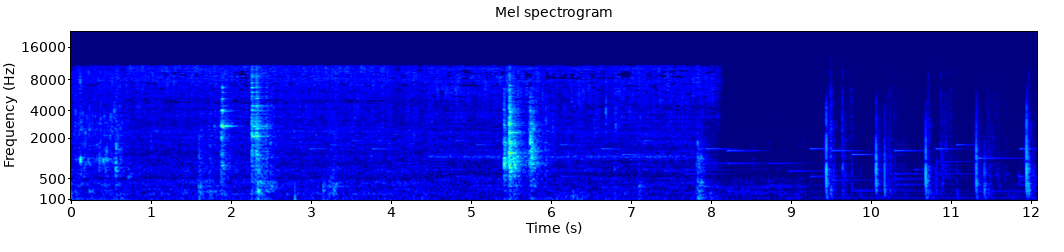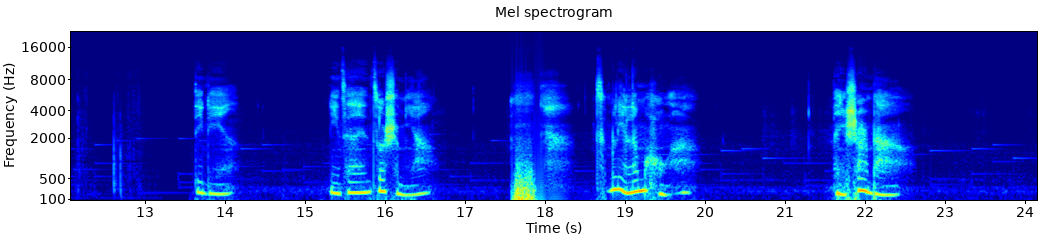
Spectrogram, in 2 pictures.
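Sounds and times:
tap water running over dishes being washed: 0.0 - 8.2
dishes clattering: 1.6 - 2.7, 5.4 - 6.1
plates and bowls clinking together: 1.6 - 3.4, 5.4 - 6.2
speech: 13.6 - 14.2, 15.4 - 16.6, 19.3 - 19.9, 21.8 - 22.5.

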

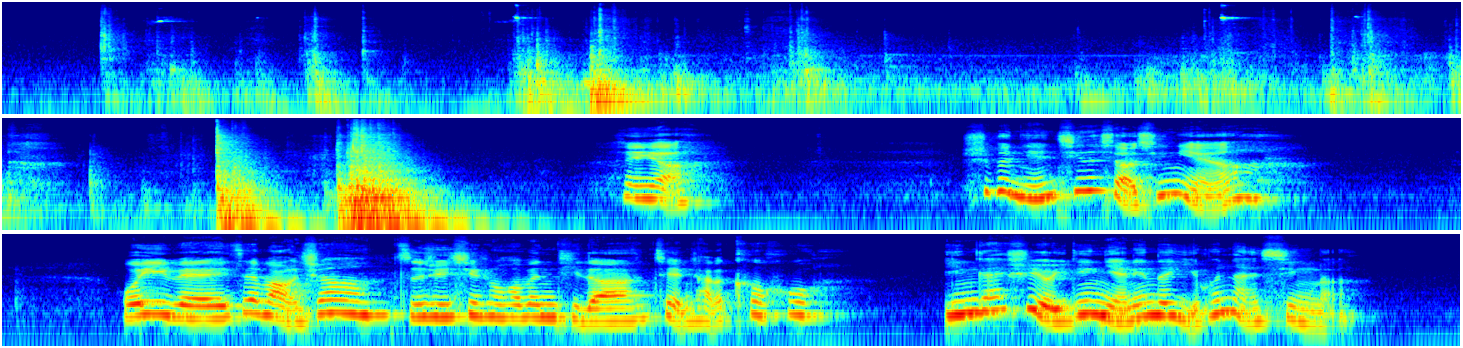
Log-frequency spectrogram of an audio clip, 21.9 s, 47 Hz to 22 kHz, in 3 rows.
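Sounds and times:
door latch clicks and rattles: 0.5 - 9.9
speech: 10.4 - 10.8, 12.4 - 13.7, 15.2 - 21.4.

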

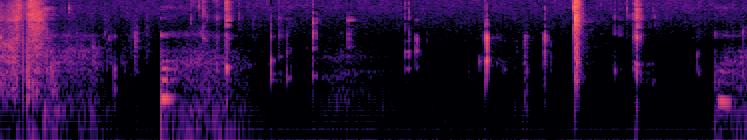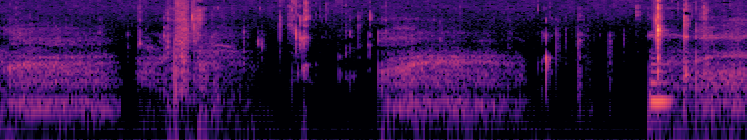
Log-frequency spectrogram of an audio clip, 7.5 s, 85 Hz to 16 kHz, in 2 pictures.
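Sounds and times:
child chewing food while being fed: 0.0 - 3.6, 4.4 - 5.8, 6.4 - 7.3.

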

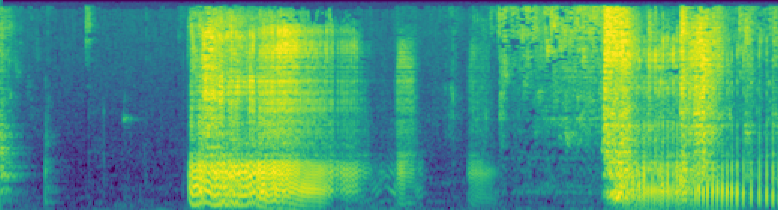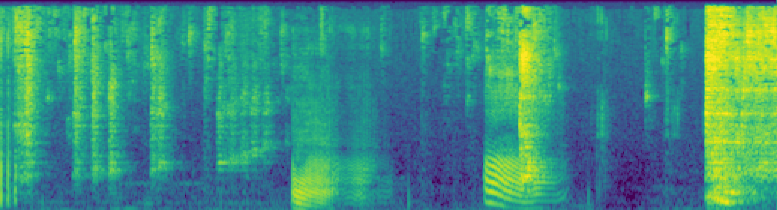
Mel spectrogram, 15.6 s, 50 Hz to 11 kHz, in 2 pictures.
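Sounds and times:
long loud wet sputtering farts: 1.9 - 5.0, 5.9 - 8.2, 10.7 - 11.6, 12.6 - 13.4, 14.8 - 15.5.

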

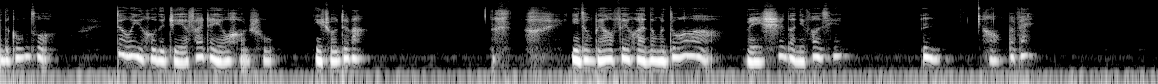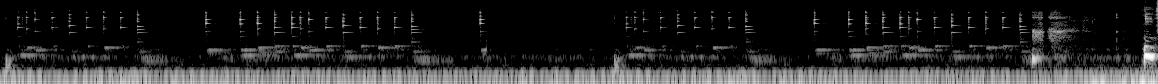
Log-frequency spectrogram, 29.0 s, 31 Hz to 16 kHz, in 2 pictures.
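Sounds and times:
speech: 0.0 - 0.8, 1.4 - 4.6, 6.1 - 10.6, 11.5 - 13.0
low hum: 0.0 - 28.9
mobile phone ringtone with bright repeating electronic melody: 14.7 - 20.6, 22.3 - 27.8.

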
